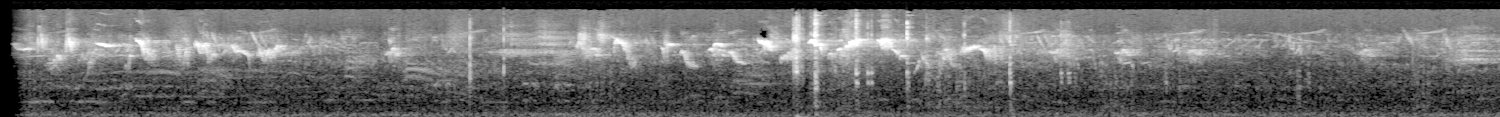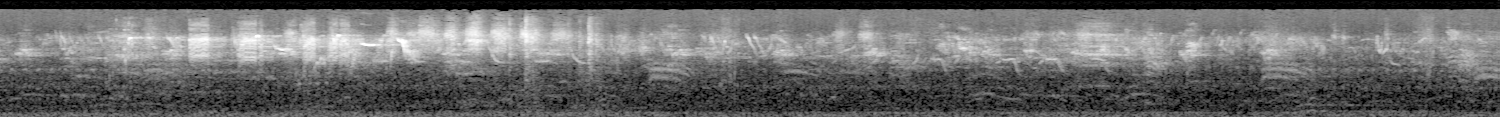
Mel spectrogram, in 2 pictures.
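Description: Small birds chirping and twittering in quick high notes. There are two busy bouts, one in the first third and another just past the middle, with scattered chirps in between.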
